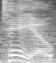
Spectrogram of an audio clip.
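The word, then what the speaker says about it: TAO: Back on the destroyer, the tactical action officer, pronounced Teo, had bigger problems than a broken schedule.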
